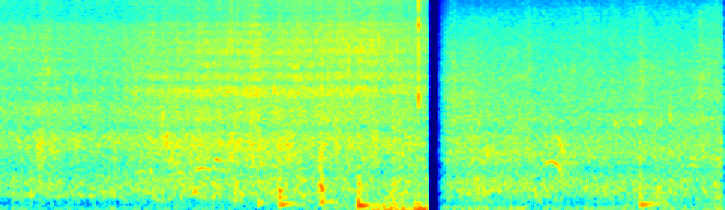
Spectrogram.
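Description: Steady rush of a flowing river, with people wading and splashing in the water and faint distant voices. A few low thumps come about halfway through, and the sound cuts out completely for an instant just after.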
